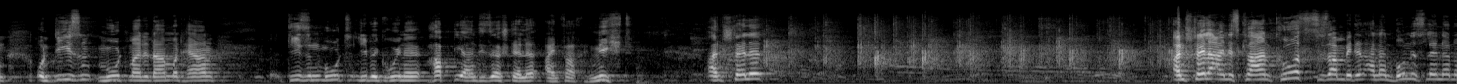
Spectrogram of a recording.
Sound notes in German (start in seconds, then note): 7.2 Beifall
